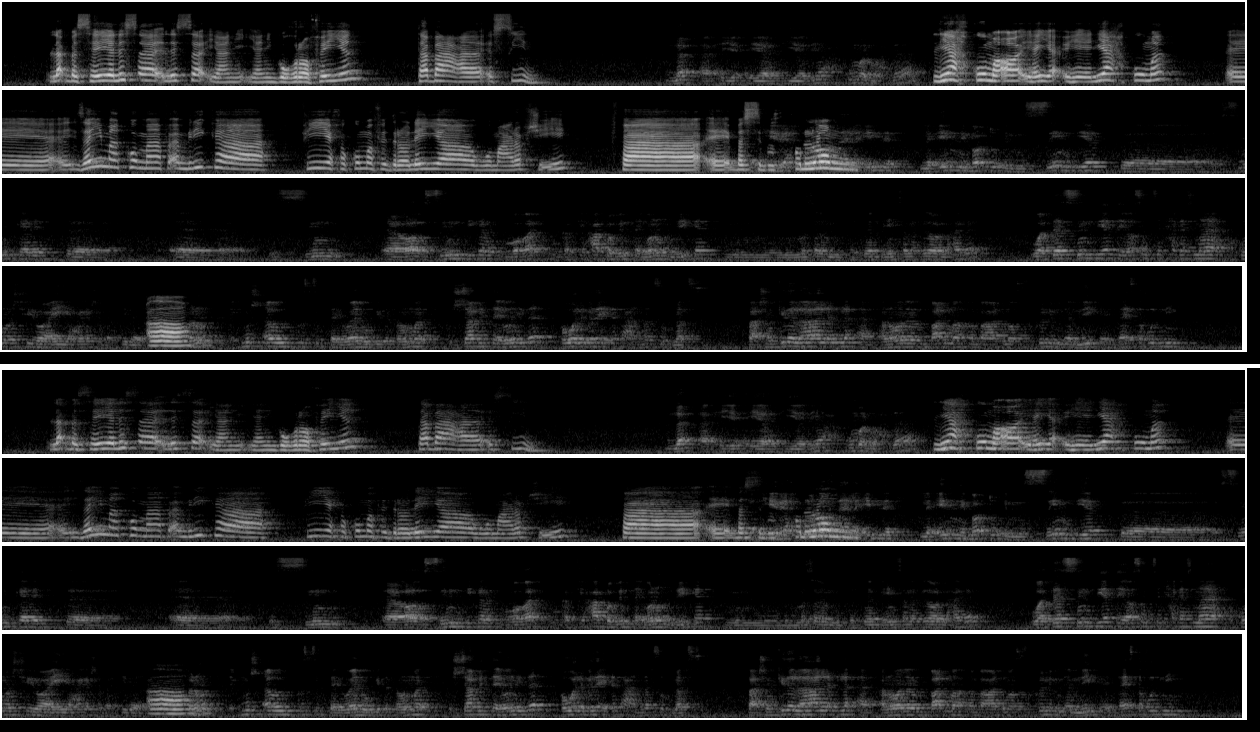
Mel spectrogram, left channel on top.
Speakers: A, on the left; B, on the right.
A: لا بس هي لسه لسه يعني يعني جغرافيا تبع الصين
B: لا هي هي هي ليها حكومه لوحدها
A: ليها حكومة اه هي هي ليها حكومة آه، زي ما كو- ما في امريكا في حكومه فيدراليه ومعرفش ايه ف آه، بس
B: لا
A: بس
B: هي ليها حكومه
A: كلهم
B: لوحدها لان لان برضو ان الصين ديت آه، الصين كانت آه، آه، الصين اه آه، الصين دي كانت وقت وكان في حرب بين تايوان وامريكا من من مثلا من 30 40 سنه كده ولا حاجه وقتها الصين ديت هي اصلا الصين حاجه اسمها حكومه شيوعيه حاجه شبه كده يعني
A: اه
B: فهم ما مش قوي بقصه تايوان وكده فهم الشعب التايواني ده هو اللي بدا يدافع عن نفسه بنفسه فعشان كده لا قال لك لا انا وانا بعد ما بعد ما استقل من امريكا انت عايز تاخدني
